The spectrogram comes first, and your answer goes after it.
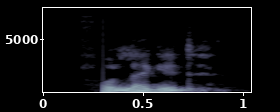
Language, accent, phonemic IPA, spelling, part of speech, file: English, Southern England, /fɔː(ɹ)ˈlɛɡɪd/, four-legged, adjective / noun, LL-Q1860 (eng)-four-legged.wav
- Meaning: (adjective) Having four legs; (noun) 1. An animal that has four legs 2. An intersection where two roads cross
